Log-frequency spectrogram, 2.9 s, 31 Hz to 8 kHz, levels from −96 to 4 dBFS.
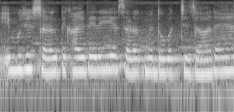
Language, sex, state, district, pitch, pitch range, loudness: Hindi, female, Uttar Pradesh, Shamli, 230 Hz, 220-240 Hz, -12 LUFS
